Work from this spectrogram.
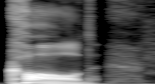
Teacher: So if the verb ends with a sound that has no voice, like the K in work, the ending sounds like a T, worked. If the verb ends in a voiced sound, like the L in call, it's a D sound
